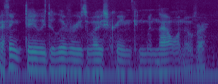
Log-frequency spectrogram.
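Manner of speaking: low, quiet whisper. Whispering to Devonius during a scene: low whisper. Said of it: "in a low whisper".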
